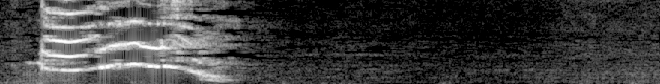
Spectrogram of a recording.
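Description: A baby's single short, high-pitched squeal that rises slightly and then slides down, lasting under a second.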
